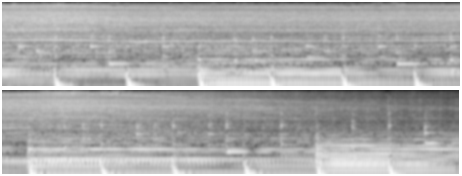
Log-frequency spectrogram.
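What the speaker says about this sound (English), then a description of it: "Identify the mounting location and drill a hole in the duct." Drill boring a hole in a metal air duct to mount a Daikin home air monitor, heard as repeated short whirring bursts in a steady rhythm, close and moderately loud.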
